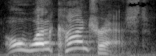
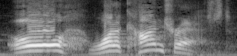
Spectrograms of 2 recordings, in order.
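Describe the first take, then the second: First: High, slow, drawn-out wonder; high, slow cry of wonder; soaring exclamation. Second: Loud, slow, drawn-out exclamation; loud, slow cry of amazement; dramatic exclamation. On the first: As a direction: lift it up in awe. Repeated with higher pitch. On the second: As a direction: belt it out to wake the church. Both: Real, not acted.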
